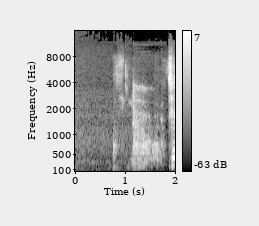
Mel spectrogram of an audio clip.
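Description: A short near-silent pause, then a man's breathy, whisper-like vocal sounds (an intake of breath and a murmur) from about a second in, just before he starts speaking.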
